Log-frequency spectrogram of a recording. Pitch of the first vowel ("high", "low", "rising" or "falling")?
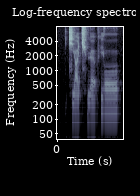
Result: rising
